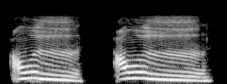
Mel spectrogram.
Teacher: Zal juga kasih sifat rokhwah mengalir suara ya. Jadi suaranya dialirkan.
